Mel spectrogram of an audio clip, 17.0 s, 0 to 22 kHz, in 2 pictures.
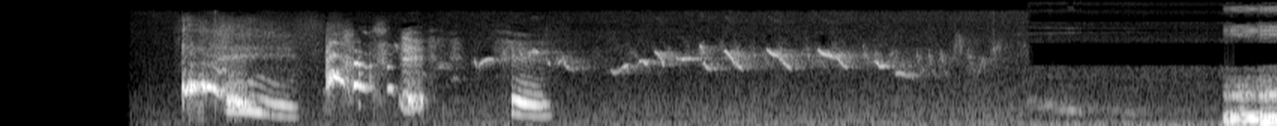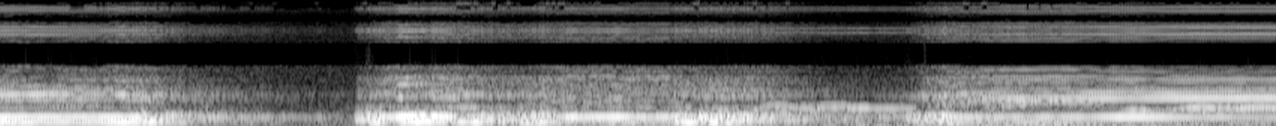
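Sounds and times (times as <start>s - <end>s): small songbird chirps: 2.9s - 8.1s
rooster crowing: 10.9s - 17.0s.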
